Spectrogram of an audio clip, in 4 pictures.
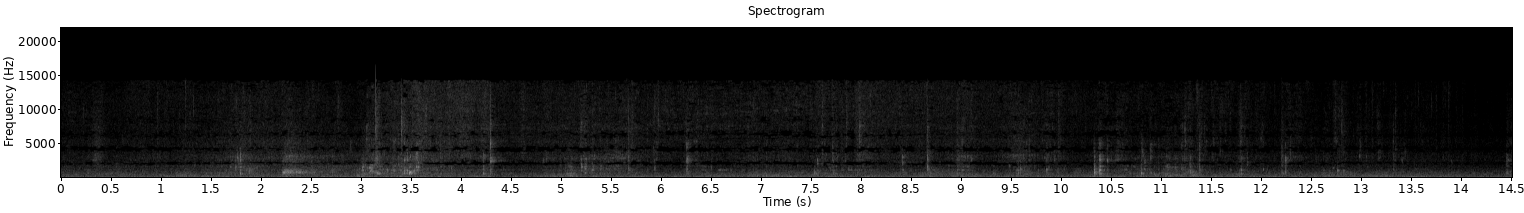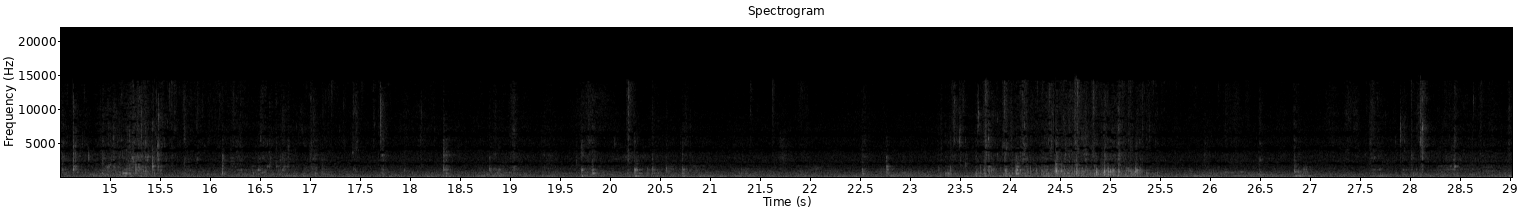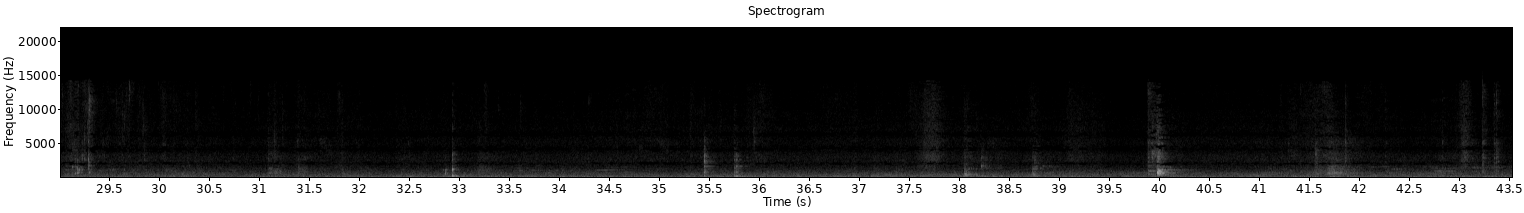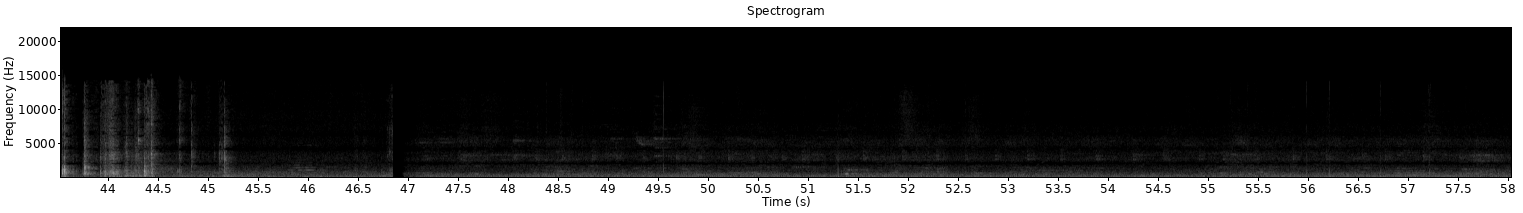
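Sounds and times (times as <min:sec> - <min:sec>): liquid sloshing in a pot: 0:00.2 - 0:13.7, 0:14.4 - 0:20.9, 0:22.5 - 0:25.7, 0:26.4 - 0:30.4.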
